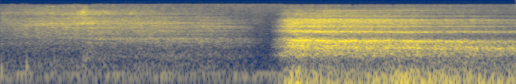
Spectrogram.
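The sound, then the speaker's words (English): A deep breath: a soft inhale trails off, then after a brief pause a louder, broad, breathy exhale rushes out and sustains to the end. No one speaks. “And breathe.”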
